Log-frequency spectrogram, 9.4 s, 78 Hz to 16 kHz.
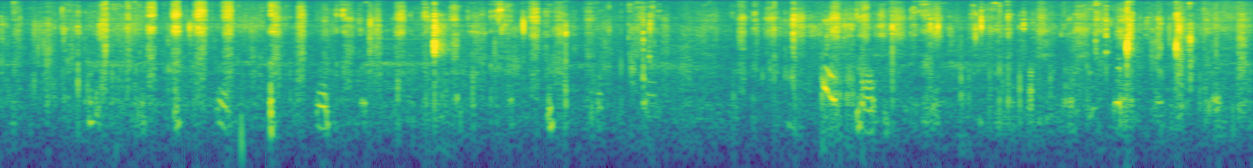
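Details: A B-litter of Magyar Vizsla pups vom Elsterhaus, aged 10 days, on 23 May 2015: short curved squeals and high whimpers, clearest near the middle, amid constant crackling, scratching and bedding rustle.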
